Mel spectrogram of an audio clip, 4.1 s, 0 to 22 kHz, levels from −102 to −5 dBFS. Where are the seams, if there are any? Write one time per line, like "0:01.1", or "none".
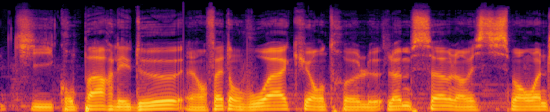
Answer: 0:02.9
